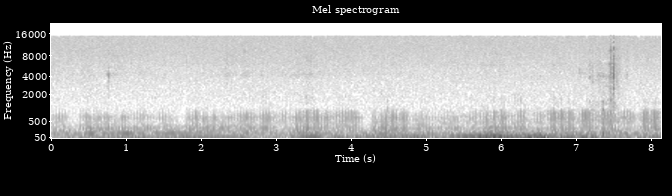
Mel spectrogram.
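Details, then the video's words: Baby kitten purring closely, a deep throbbing rumble in uneven breath cycles that grows louder toward the end. "Baby Kitten Purring"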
